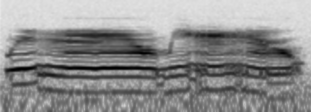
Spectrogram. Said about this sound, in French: Dans un demi-sommeil, il crut percevoir le miaulement lugubre d'un chat.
